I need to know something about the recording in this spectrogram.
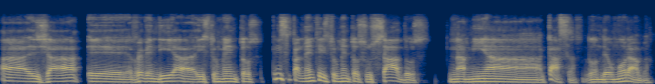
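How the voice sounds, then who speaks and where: A man from Argentina with an Argentine accent, speaking Portuguese as a second language, telling his career story slowly with many hesitations in an interview. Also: sits low, mellow. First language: Spanish. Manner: slow, many hesitant fillers. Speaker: guest, drum importer.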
